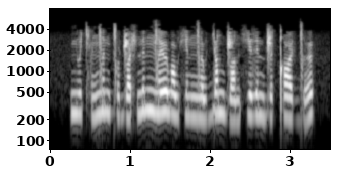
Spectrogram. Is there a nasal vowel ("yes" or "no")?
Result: no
